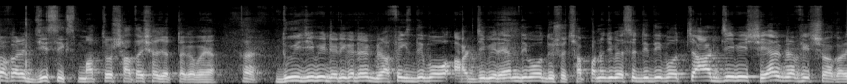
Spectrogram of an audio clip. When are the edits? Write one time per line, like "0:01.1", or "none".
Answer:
none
